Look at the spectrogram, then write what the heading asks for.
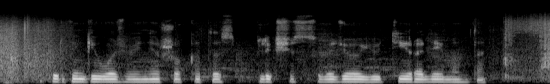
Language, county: Lithuanian, Vilnius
